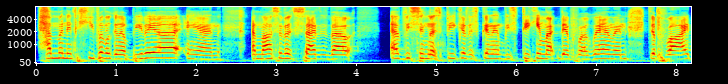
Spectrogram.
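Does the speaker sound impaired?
Yes: Down syndrome.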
